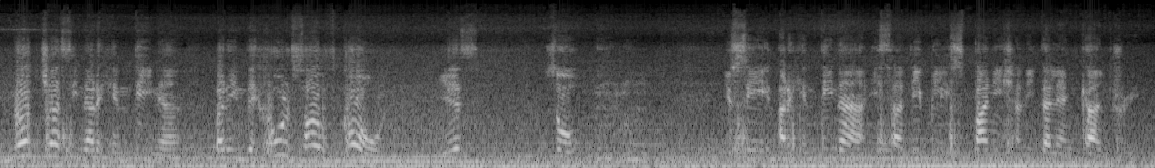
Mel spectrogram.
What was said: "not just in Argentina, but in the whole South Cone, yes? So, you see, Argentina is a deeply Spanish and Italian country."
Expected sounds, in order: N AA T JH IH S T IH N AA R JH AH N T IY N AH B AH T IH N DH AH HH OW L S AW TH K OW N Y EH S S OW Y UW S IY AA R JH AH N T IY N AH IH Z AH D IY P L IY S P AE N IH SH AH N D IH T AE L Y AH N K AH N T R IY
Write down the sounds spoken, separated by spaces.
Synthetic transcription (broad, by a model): N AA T JH IH S T IH N AA R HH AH N T IY N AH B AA T IH N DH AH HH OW L S AW TH K OW N Y EH S S OW Y UW S IY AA R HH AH N T IY N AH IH S AH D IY P L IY S P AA N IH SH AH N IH T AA L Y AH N K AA N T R IY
